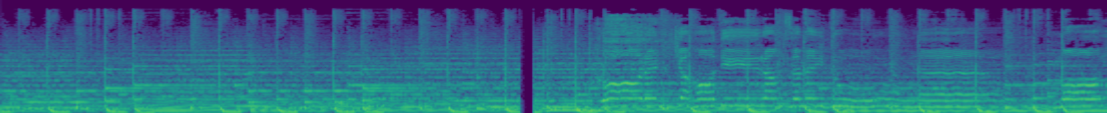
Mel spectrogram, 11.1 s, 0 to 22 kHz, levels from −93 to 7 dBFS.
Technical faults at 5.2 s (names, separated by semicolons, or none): gap at a join of encoded pieces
